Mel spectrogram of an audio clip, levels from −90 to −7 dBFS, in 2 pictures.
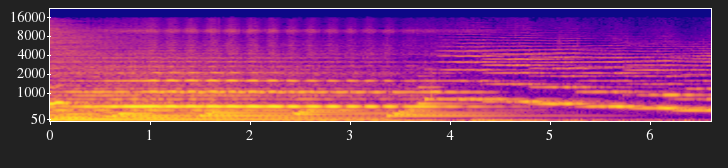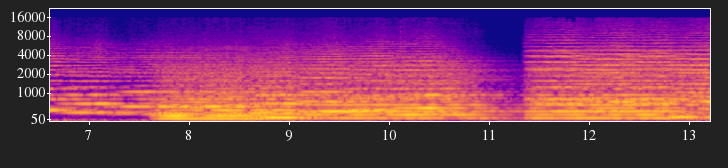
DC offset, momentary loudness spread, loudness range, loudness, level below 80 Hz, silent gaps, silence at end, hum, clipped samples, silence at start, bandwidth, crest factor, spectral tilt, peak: under 0.1%; 12 LU; 9 LU; -16 LUFS; -26 dBFS; none; 0 s; none; under 0.1%; 0 s; 15.5 kHz; 14 dB; -6 dB/octave; 0 dBFS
